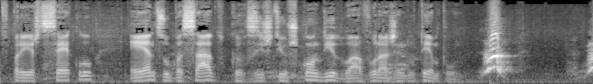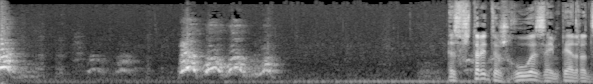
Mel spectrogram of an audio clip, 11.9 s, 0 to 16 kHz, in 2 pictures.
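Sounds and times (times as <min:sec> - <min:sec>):
speech: 0:00.0 - 0:04.8, 0:10.4 - 0:11.8
low steady outdoor hum: 0:00.0 - 0:11.8
dog barking in a narrow worn stone village street: 0:04.8 - 0:08.8, 0:10.2 - 0:11.1.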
